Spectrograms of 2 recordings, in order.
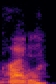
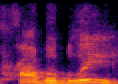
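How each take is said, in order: First: One vowel in the middle is dropped. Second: Every vowel in the word is clearly pronounced. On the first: "people from Ohio have a tendency to go probably and just kind of lose that vowel" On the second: "I have to say it very carefully. When you say probably, you have all the vowels in it"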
